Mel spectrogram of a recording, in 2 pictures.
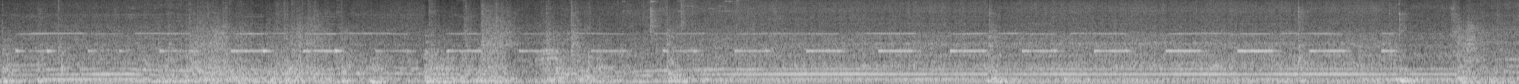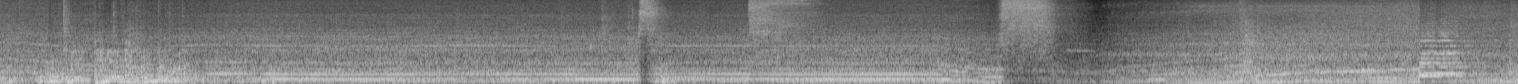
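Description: Natural-gas garbage truck engine running at steady raised revs, with a beeping alarm sounding at an even pace for about the first half and cart clatter as recycling bins are dumped into the hopper. Several sharp air hisses come from the air brakes past the middle, then the engine revs up with a rising pitch as the truck pulls away.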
